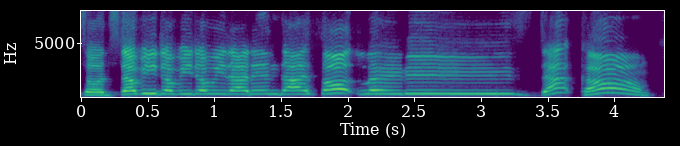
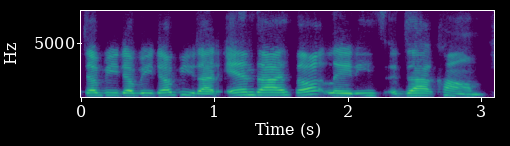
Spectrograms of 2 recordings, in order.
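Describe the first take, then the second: First: It is said like a pushy car salesman. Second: It is said in her plain normal voice.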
